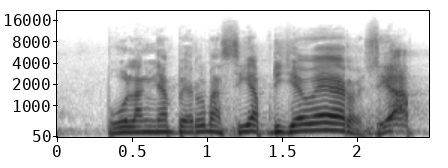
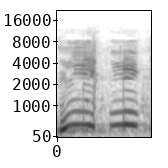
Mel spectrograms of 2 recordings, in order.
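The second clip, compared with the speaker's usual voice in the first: high, soft squeaky ngik ngik; imitated squeals; 9 dB quieter than usual. Preacher imitating screams heard behind Umar's door. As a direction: mimic faint shrill screams from inside. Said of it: "ada suara jerit-jerit".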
